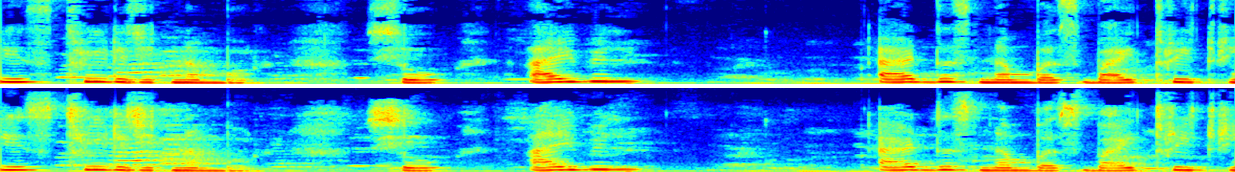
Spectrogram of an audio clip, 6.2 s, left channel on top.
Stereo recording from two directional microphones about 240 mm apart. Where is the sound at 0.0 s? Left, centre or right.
Left.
